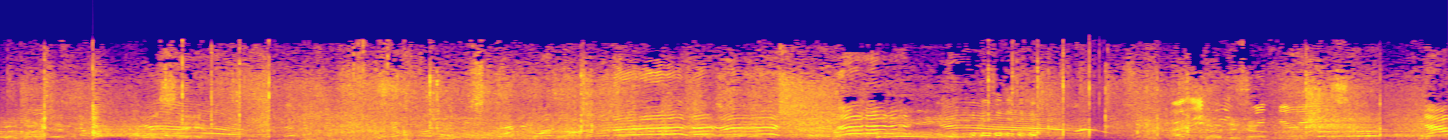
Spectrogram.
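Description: Hockey sticks smack a puck.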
